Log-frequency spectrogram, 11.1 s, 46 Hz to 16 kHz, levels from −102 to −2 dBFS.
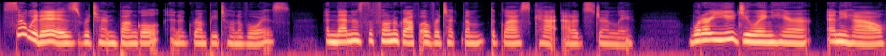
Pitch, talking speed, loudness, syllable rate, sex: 200 Hz, 155 wpm, -19 LUFS, 4.7 syllables/s, female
